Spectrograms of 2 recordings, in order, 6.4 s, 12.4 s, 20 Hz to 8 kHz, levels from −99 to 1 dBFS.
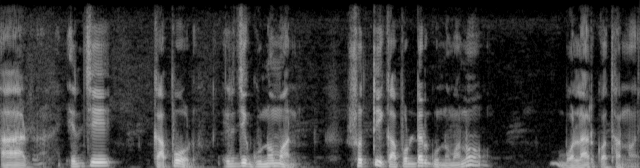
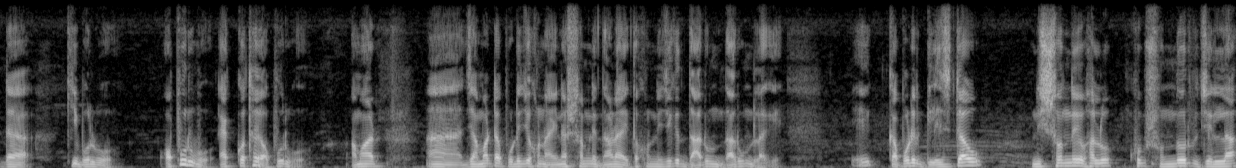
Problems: background sounds at intervals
